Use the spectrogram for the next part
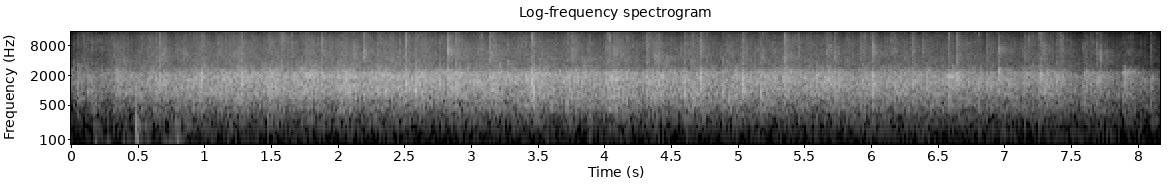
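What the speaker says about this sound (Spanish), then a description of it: "Yo quiero un aplauso para ellos." An audience claps throughout at a speech during a Naturgas 2015 event, a dense, sustained round of applause that holds strong for several seconds before thinning slightly at the end.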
